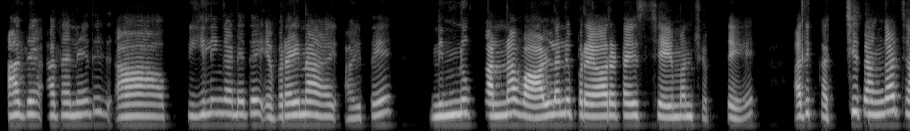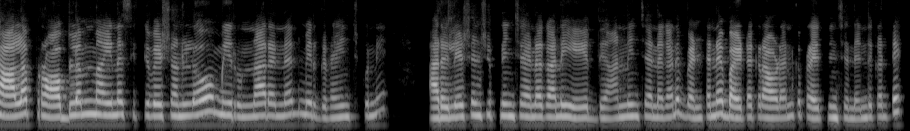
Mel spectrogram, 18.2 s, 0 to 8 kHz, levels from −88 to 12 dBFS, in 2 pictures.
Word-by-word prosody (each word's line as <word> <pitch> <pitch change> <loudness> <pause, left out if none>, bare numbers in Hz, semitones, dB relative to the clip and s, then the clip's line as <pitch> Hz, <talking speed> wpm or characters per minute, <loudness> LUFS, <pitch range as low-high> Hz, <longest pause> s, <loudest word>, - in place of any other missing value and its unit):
అదే, 265 +1 +1 0.2
అదనేది 260 +4 -3 0.3
ఆ - - +4 0.6
ఫీలింగ్ 270 +4 -3
అనేది 275 +1 0
ఎవరైనా 255 +5 +3 0.4
అయితే, 215 +5 -5 0.6
నిన్ను 260 +4 +5 0.2
కన్న 250 +2 +5 0.2
వాళ్ళని 250 +6 +5
ప్రయారిటైజ్ 245 0 +4
చేయమని 230 0 +2
చెప్తే, 200 +1 -6 0.6
అది 285 - 0
ఖచ్చితంగా 285 +4 +1 0.2
చాలా 240 +2 +7
ప్రాబ్లమ్ 240 +3 +3 0.2
ఐన 255 +1 +1
సిట్యుయేషన్‌లో 245 +2 -2 0.2
మీరున్నారనేది 245 +2 -3
మీరు 250 -3 -5
గ్రహించుకొని 230 - -8 0.5
ఆ - - +6
రిలేషన్‌షి‌ప్ 245 +4 -3
నుంచైనా 230 -1 -1
గాని 225 +1 0
ఏ - - -3 0.2
దానినుంచైనా 220 +2 -4
గాని 265 - -3
వెంటనే 230 +5 -1
బయటకి 220 +2 -1
రావడానికి 210 +5 -3
ప్రయత్నించండి. 200 0 -4
ఎందుకంటే 225 +6 -5
240 Hz, 110 wpm, -23 LUFS, 225-260 Hz, 0.6 s, చాలా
